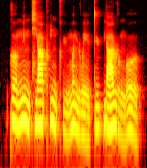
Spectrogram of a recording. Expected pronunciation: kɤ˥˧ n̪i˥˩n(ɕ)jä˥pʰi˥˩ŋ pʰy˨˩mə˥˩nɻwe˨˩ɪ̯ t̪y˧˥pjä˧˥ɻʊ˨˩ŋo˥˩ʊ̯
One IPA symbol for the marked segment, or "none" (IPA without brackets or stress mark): t͡ɕ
